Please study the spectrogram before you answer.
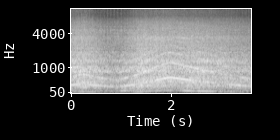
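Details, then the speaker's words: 2003 Suzuki Futura Realvan GRV engine with RPM raised slightly. It climbs and falls smoothly through the revs with no stumbling, misfiring or roughness, which is normal and healthy. "Nah, ini ceritanya khas Futura masih bagus. Mesinnya halus, normal, tidak berebet, tidak pincang juga."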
